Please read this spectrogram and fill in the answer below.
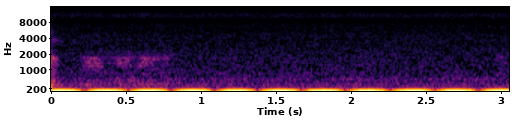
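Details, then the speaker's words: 2019 Toyota RAV4 XLE with new LASFIT LED fog lamps on, replacing yellow halogens: faint low hum pulsing about three times a second in a quiet car, from the LED lamps' cooling fans at the back; normal. "All you hear is a little humming noise from the back. Very bright. I'm not sure if you can hear this, but there's this little humming noise that's from the cooling fans."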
